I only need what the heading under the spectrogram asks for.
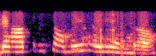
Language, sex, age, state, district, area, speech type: Malayalam, female, 30-45, Kerala, Wayanad, rural, conversation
